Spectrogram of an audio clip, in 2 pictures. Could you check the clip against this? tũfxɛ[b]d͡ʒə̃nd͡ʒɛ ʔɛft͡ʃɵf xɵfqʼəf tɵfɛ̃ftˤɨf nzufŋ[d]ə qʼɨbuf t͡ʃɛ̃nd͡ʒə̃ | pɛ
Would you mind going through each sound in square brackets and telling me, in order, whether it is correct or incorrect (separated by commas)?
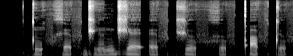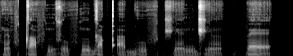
incorrect, incorrect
